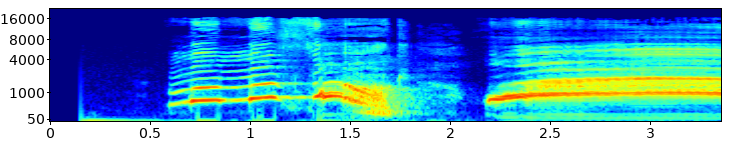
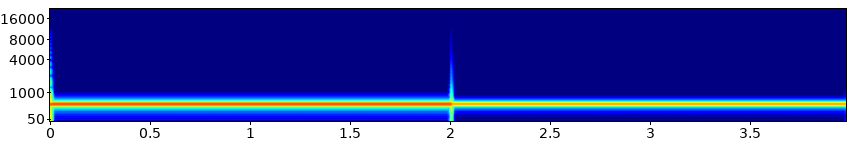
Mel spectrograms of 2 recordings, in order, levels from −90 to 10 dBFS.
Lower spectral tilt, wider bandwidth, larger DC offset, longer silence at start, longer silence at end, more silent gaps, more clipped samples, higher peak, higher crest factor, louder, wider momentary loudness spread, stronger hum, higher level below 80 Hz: second, -2 dB/octave vs -8.5 dB/octave; first, 17 kHz vs 0.9 kHz; neither; first, 0.6 s vs 0 s; about the same, 0 s vs 0 s; neither; neither; first, 0 dBFS vs -8 dBFS; first, 12 dB vs 6 dB; about the same, -12 LUFS vs -14 LUFS; about the same, 9 LU vs 10 LU; second, none vs 50 Hz at -80 dBFS; first, -58 dBFS vs -66 dBFS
